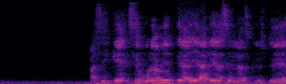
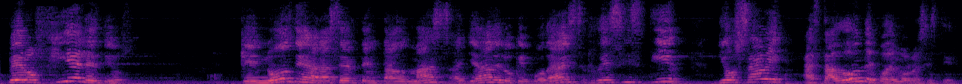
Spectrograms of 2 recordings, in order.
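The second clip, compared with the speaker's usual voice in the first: higher, louder, slow and emphatic; preaching; 5 semitones higher, 4 dB louder, slower than usual. Acted. A preacher proclaiming scripture to the congregation, slow and emphatic. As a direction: proclaim God's faithfulness to the church.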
